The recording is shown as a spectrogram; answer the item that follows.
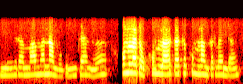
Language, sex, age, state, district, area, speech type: Bodo, female, 30-45, Assam, Chirang, rural, conversation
